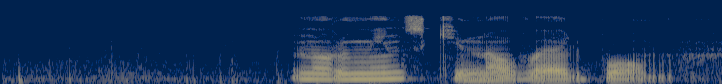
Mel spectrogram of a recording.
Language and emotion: Russian, sad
